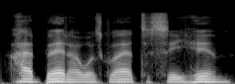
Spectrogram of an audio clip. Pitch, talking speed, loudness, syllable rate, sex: 115 Hz, 205 wpm, -16 LUFS, 3.8 syllables/s, male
